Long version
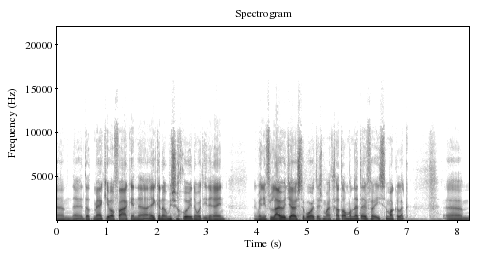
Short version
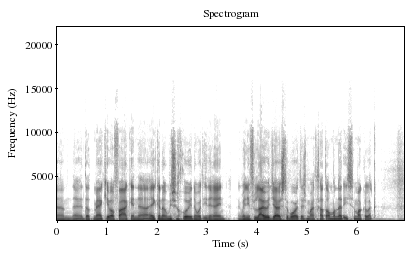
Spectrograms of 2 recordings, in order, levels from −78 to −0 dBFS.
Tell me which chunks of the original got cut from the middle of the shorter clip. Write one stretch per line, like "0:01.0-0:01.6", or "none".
0:03.5-0:03.8
0:06.1-0:06.4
